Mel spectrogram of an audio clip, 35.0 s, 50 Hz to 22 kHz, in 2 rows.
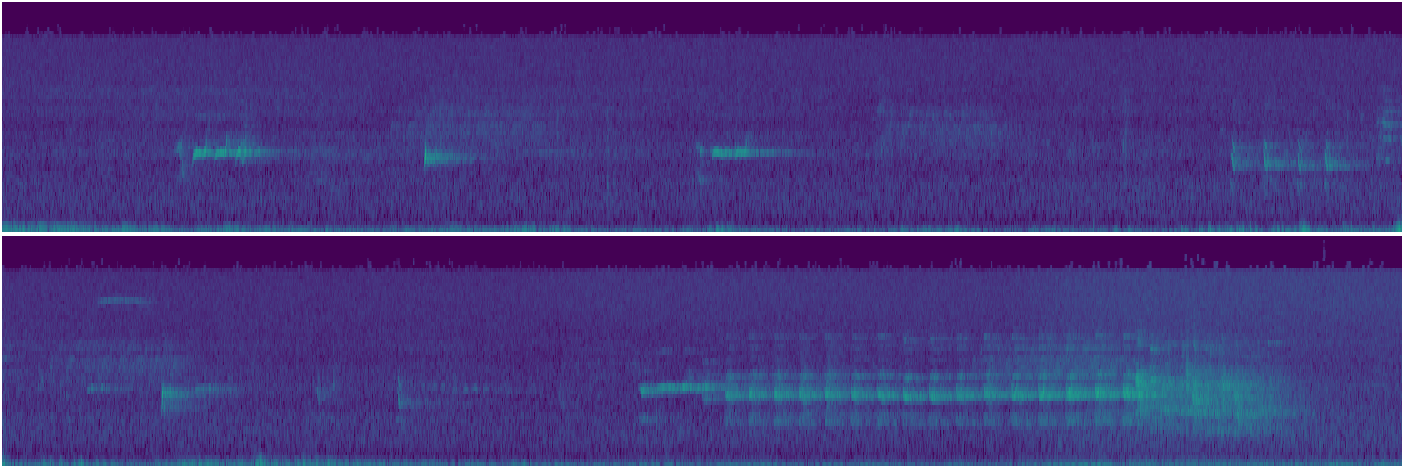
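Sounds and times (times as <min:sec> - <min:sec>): low rumble: 0:00.0 - 0:02.2
turkey gobble: 0:05.2 - 0:05.8, 0:15.4 - 0:17.5, 0:19.4 - 0:20.1, 0:25.4 - 0:33.8
turkeys yelping: 0:15.4 - 0:17.4, 0:25.4 - 0:33.8.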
